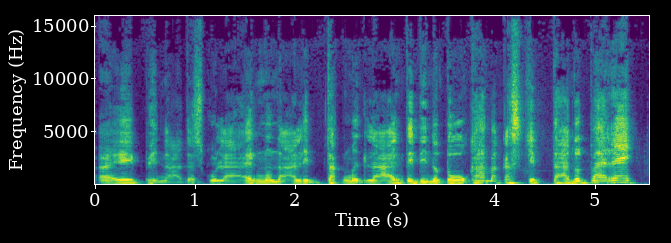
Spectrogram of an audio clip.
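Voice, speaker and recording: A man's voice: medium pitch, steady tone, a little slow, a bit bright, close to an everyday voice. A man playing a sheepish, excuse-making village thief in an Ilocano comedy audio drama, exclaiming and stammering with an Ilocano Filipino accent. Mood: apologetic.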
